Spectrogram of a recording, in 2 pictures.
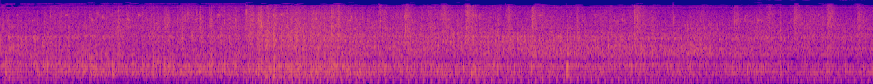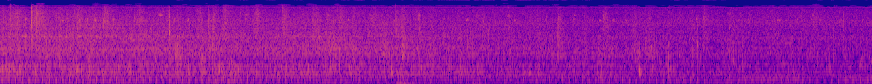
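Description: Small utility cart's motor running as it drives slowly over gravel, with a walking horse's hooves crunching and clopping on the gravel alongside. Both grow fainter from a few seconds in as they move away.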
